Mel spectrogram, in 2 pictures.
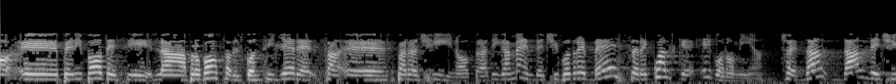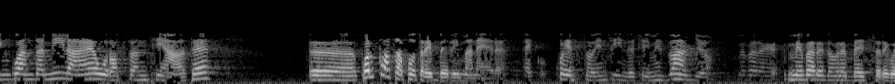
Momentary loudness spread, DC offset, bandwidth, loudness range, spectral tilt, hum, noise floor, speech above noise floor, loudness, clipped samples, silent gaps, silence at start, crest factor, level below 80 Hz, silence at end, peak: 18 LU; under 0.1%; 4.5 kHz; 10 LU; -0.5 dB/octave; none; -53 dBFS; 31 dB; -21 LUFS; under 0.1%; none; 0 s; 20 dB; -54 dBFS; 0 s; -2 dBFS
